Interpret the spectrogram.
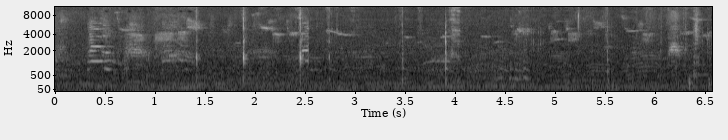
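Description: Small birds chirping on and off, with a few sharp taps, the loudest about two and four seconds in.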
